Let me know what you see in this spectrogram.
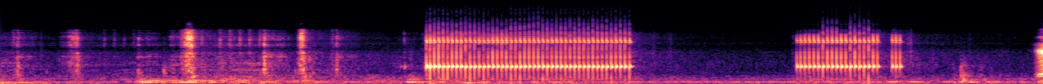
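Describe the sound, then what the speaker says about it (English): A telephone rings twice after dialing in a radio drama sound effect, each ring a loud, steady electric bell burst over a low background hum, the first ring long and the second shorter. "I got out and found a telephone. I dialed the Kelsey residence"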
